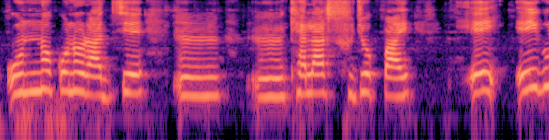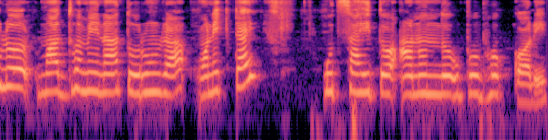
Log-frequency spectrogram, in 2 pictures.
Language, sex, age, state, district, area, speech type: Bengali, female, 30-45, West Bengal, Hooghly, urban, spontaneous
